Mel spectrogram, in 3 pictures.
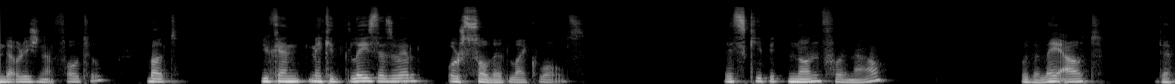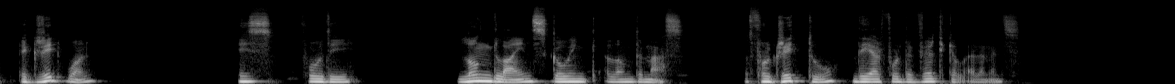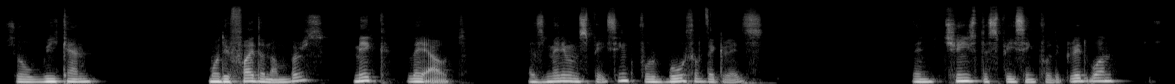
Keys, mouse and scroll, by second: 10.3 click, 31.9 click, 33.5 click.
